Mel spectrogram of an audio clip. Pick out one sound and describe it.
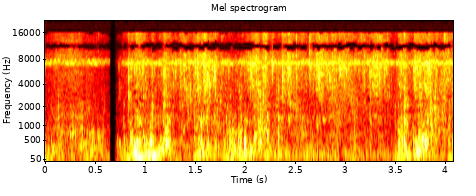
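Footsteps scuff on dry dirt.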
